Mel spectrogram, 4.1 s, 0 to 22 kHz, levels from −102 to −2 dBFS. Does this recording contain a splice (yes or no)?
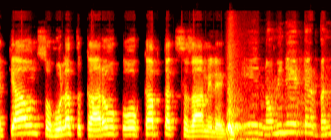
yes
